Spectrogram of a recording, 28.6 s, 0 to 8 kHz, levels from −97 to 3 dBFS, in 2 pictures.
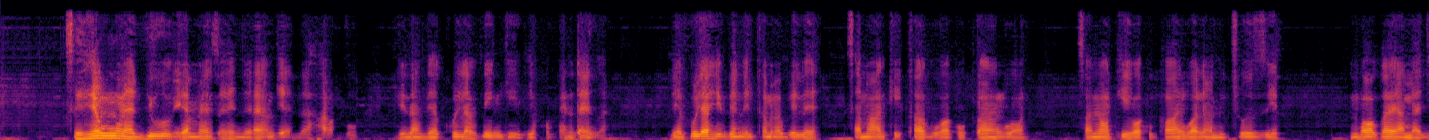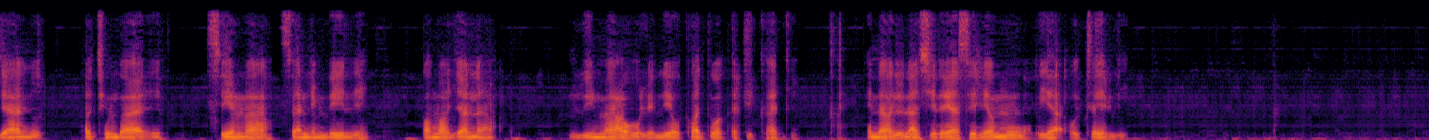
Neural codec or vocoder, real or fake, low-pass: codec, 16 kHz in and 24 kHz out, 0.6 kbps, FireRedTTS-2 codec; fake; 7.2 kHz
